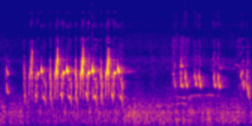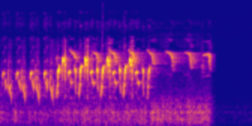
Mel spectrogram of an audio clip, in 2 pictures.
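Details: Yellow-vented bulbul chattering lure song, 'ropel' style: a dense burst of bubbly notes, a short pause with a few softer notes, then a longer, faster run ending in slurred whistles.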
